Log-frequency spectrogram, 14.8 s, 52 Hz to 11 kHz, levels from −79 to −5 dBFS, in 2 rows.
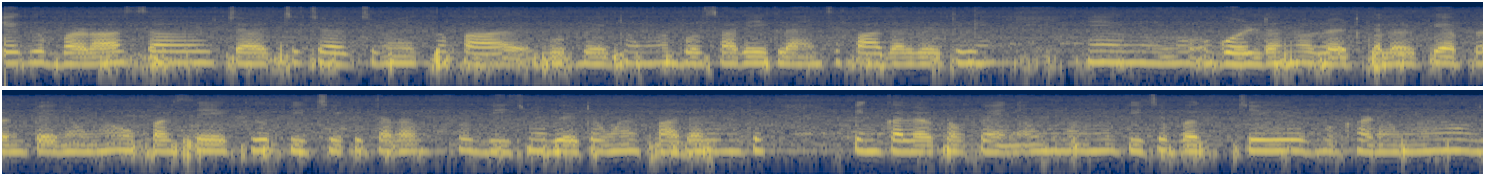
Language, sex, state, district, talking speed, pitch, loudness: Hindi, female, Uttar Pradesh, Jyotiba Phule Nagar, 200 wpm, 220 Hz, -23 LUFS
